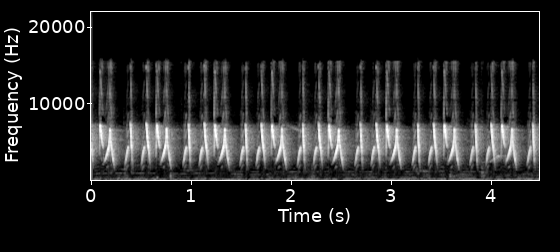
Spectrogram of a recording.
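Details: Ciblek gunung, the bar-winged prinia, singing a gacor masteran song for training caged birds: quick series of sharp, high, downward-slurred chirps in close clusters, repeated continuously with a brisk, even rhythm.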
